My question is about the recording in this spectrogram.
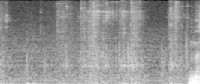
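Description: Small plastic Lego pieces clicking and rattling faintly as fingers sift through a loose pile of them.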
